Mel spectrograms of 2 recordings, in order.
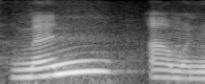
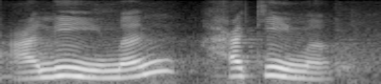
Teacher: Kita kasih contoh misalnya dari kalimat dari hamzah misalnya man amana. Nun sukun ketemu dengan hamzah, maka bacanya nunnya yang jelas.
